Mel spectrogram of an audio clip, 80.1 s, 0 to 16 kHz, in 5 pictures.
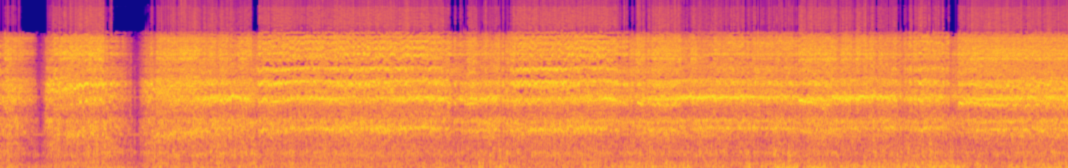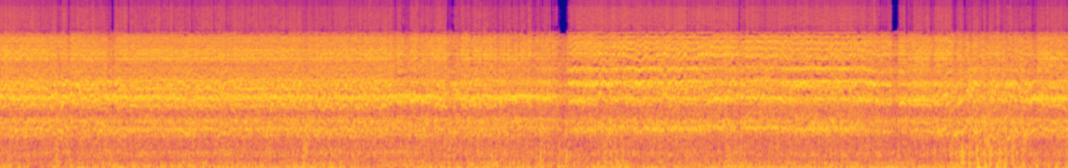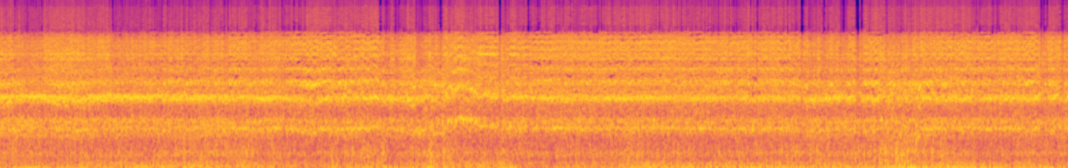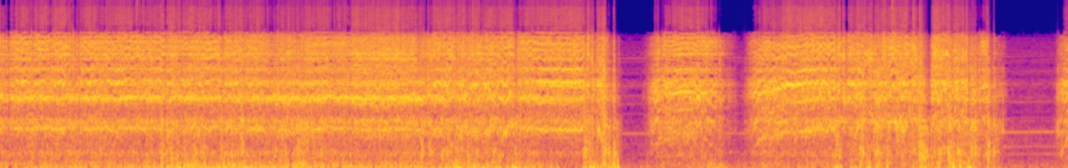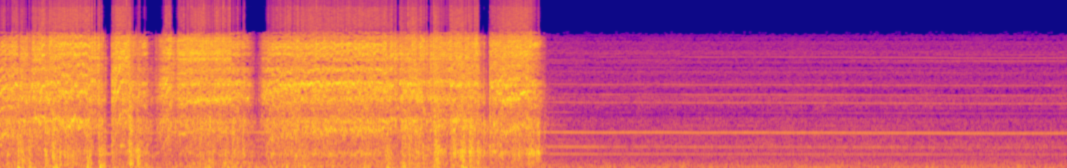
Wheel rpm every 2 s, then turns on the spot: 120, 160, 220, 220, 220, 230, 230, 220, 210, 210, 210, 220, 220, 220, 210, 210, 220, 230, 230, 250, 230, 230, 230, 240, 240, 230, 220, 220, 160, 100, 200, 90, 170, 130, 170, 220, 40, 0, 0, 0.
70-72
